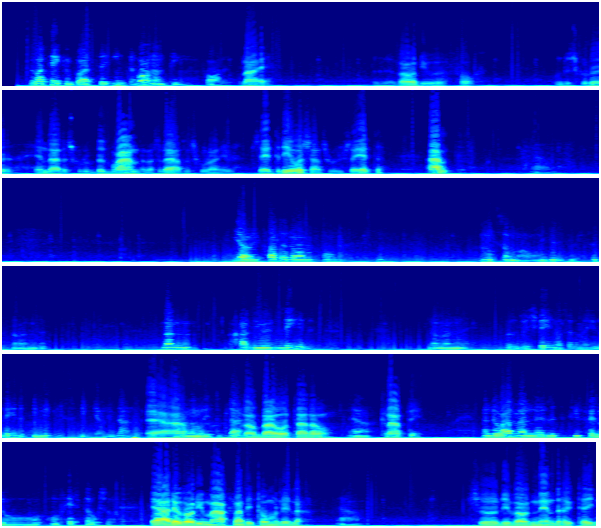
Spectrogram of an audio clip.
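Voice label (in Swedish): Östra Ingelstad Skåne, dialekter; Folkminnen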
